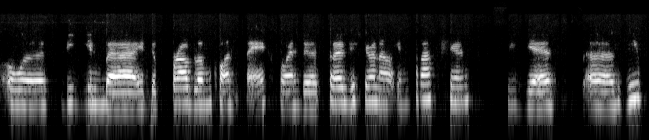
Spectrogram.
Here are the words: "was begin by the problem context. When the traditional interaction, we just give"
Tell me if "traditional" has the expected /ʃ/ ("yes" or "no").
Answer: no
